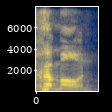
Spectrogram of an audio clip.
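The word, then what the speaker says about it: Ramón: With an accent mark over the O. – That was good. Ramon. Yes. Emphasis on the O.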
